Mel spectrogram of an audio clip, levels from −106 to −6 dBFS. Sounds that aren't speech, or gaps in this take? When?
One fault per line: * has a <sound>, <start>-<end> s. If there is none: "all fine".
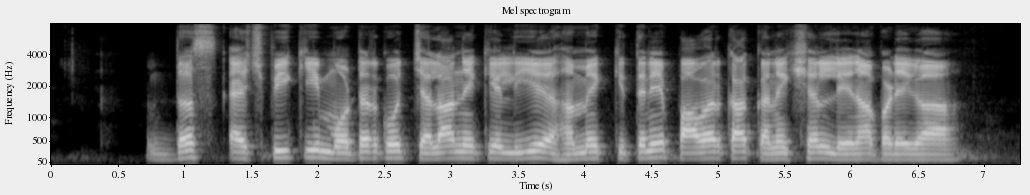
all fine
